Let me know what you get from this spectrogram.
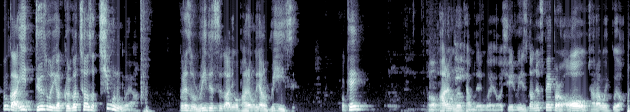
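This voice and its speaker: A man's voice: mid-range voice, expressive, normal speed, darkish tone. Coaxing male tutor, roomy sound. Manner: coaxing teacher, many check questions. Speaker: English tutor. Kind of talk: one-on-one English lesson in Korean.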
